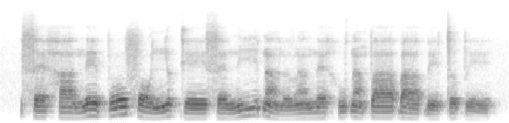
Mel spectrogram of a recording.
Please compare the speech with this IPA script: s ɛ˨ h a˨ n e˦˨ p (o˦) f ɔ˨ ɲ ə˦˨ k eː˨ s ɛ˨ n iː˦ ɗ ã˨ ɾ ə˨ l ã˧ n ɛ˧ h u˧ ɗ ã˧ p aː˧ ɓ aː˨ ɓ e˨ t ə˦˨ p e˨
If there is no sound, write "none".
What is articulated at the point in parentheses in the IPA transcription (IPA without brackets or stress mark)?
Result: oː˦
